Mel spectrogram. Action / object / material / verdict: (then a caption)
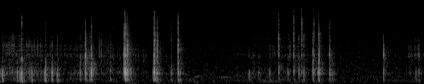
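scrape / plastic hair brush with bristles / plastic / none. Long nails strum and scratch the white bristles of a pink plastic hair brush. The result is a quiet, uneven series of dry, crackly scratches and short bright flicks, each dying away almost instantly, with brief near-silent gaps between bursts.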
